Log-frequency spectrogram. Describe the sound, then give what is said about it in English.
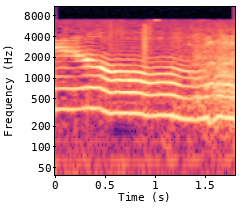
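A cat in a pet shop cage lets out one long, drawn-out, loud meow, its pitch sliding slowly downward with a slightly wavering, plaintive tone and no other voices around it. “Well, here they are. Meow. Meow.”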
